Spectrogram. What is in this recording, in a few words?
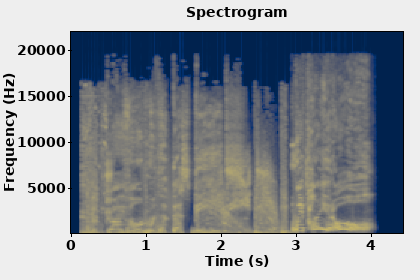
Female radio voice dj sweeper, "drive home"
